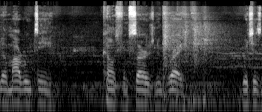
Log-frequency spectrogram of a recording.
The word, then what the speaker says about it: Serge Nubret: But my whole routine is modeled after Serge Nubret.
